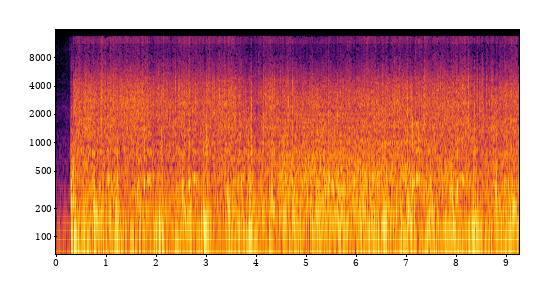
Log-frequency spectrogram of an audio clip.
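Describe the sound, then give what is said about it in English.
Heavy rain from storm Fiona, downgraded to a post-tropical cyclone, pounds steadily on the roof and windows of a car driving through it in Nova Scotia while hurricane-type winds roar around it, a dense, loud, unbroken wash of storm noise with low rumbling underneath and no voices. “This is how Fiona, which has been downgraded to a post-tropical cyclone, sounded from inside a car driving through the storm.”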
